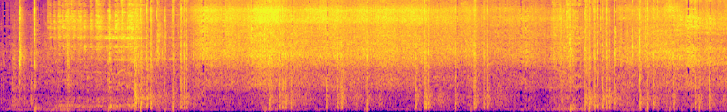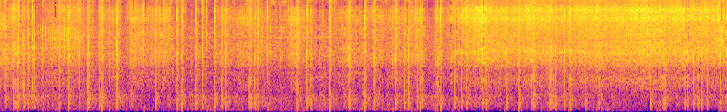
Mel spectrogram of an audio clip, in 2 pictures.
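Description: Fireworks display going off continuously: dense crackling with many sharp bangs, swelling about a second in.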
